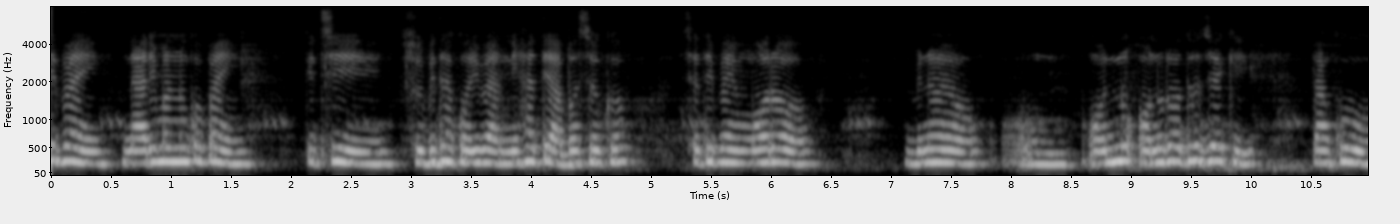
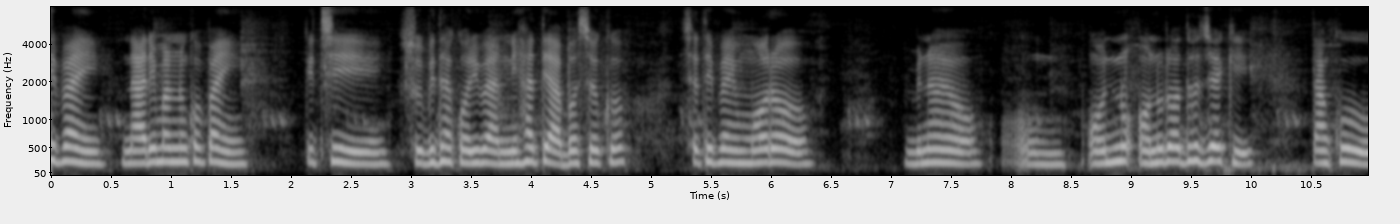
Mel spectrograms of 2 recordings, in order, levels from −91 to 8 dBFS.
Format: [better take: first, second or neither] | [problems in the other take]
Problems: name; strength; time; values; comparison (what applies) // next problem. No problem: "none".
second | room echo; dies away in 0.3 s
